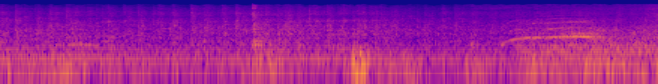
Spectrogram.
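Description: Drop-tower fairground ride's machinery giving a steady low hum, which stops a little over three seconds in, with a brief low thump a little past halfway. A voice rises in pitch near the end.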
